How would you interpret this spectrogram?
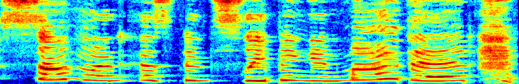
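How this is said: It is said in a wee little voice.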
